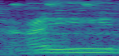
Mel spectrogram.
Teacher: عین ہے تو ہم بیچ حلق سے ادا کریں گے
